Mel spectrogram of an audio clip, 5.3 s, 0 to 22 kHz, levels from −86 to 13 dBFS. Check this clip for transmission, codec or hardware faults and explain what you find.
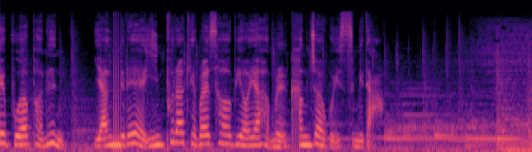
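Three repeated-buffer faults occur. At 1.14 to 1.21 s, one 23 ms chunk plays three extra times; at 2.95 to 3.00 s and 4.18 to 4.23 s, twice extra. The chunk length fits a 1024-sample buffer. Fresh audio arrived late, so the device replayed its last buffer, and each event cost roughly 70, 50 and 50 ms. The result is a brief stutter with hard joins. Unlike a dropout, which leaves silence, the gap is filled with identical repeats.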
